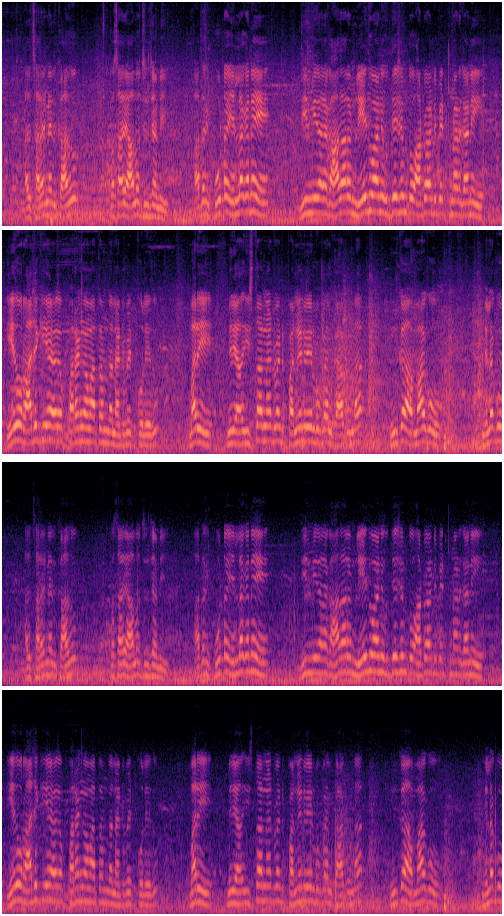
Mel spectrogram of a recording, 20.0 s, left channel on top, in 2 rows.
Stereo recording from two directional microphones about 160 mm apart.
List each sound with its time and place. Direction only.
0.4 s speech: 15° left (ahead or behind)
